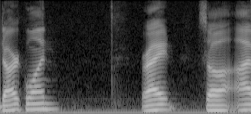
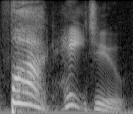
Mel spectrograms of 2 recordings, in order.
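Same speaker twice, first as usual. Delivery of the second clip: mock hateful outburst; 3 semitones higher, 4 dB louder, much slower than usual. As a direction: curse like an offended cat. Cat cursing its owner.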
